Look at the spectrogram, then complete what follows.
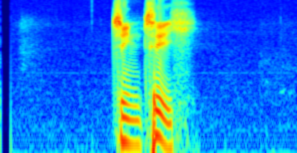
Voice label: kaqchikel; rattle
